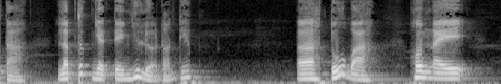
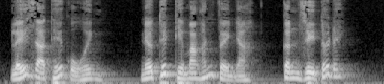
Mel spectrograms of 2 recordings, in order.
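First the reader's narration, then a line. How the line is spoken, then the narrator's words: Smiling. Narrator (Vietnamese): Lâm Phàm mỉm cười nói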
